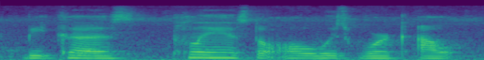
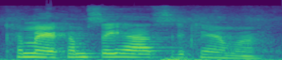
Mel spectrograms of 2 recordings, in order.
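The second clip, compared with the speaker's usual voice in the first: calling son over; 5 semitones higher, 7 dB louder, faster than usual. Real, not acted. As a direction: call him over, a bit higher.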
